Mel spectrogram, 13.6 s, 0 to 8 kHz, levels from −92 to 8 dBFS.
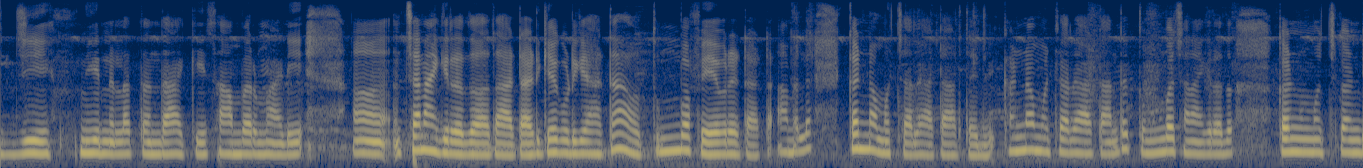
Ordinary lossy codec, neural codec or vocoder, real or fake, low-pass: none; none; real; none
